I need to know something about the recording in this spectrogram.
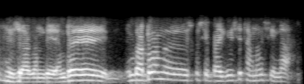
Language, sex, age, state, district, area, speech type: Bodo, male, 30-45, Assam, Kokrajhar, rural, conversation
